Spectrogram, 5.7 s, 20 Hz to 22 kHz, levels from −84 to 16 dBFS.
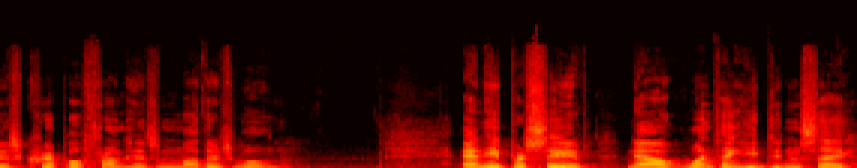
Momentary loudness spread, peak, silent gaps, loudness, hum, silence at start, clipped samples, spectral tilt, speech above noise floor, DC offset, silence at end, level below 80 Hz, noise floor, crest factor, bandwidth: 10 LU; -8 dBFS; none; -28 LUFS; none; 0 s; under 0.1%; -5 dB/octave; 32 dB; under 0.1%; 0 s; -56 dBFS; -60 dBFS; 20 dB; 17 kHz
